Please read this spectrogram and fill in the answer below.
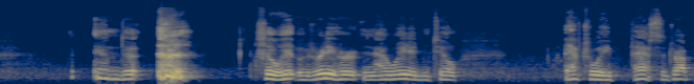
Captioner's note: coughs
